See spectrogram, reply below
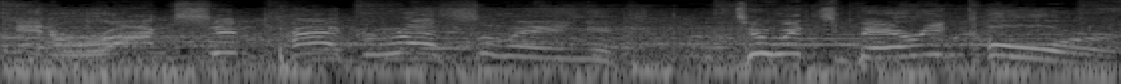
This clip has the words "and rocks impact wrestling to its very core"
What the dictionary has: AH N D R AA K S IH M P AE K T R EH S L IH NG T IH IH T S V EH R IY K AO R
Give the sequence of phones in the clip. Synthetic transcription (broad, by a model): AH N R AA K SH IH P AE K R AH S L IH NG T IH IH T S B EH R IY K AO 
